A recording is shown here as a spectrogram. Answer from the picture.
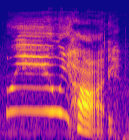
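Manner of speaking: very high, drawn-out squeak; really high. Shown as a demonstration. Announcing Gil's voice for the play, really high. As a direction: stretch it out way up high. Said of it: "And Gil is gonna talk".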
